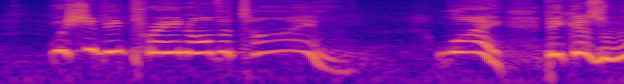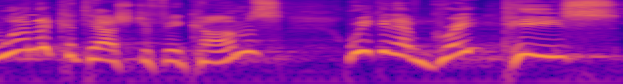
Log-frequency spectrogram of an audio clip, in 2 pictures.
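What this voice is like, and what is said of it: Usual voice. Nothing is said of it.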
